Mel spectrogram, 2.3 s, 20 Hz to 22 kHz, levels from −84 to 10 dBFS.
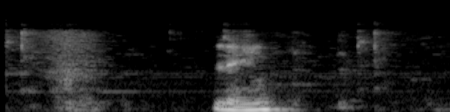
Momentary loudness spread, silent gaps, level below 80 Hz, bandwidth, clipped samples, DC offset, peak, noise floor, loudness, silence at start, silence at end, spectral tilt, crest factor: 26 LU; none; -54 dBFS; 7.6 kHz; under 0.1%; under 0.1%; -4 dBFS; -62 dBFS; -19 LUFS; 0.1 s; 0.4 s; -6 dB/octave; 20 dB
